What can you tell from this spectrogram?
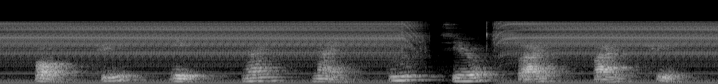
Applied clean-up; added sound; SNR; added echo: none; Domestic sounds, home sounds; 4 dB; reverberation time 0.5 s.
